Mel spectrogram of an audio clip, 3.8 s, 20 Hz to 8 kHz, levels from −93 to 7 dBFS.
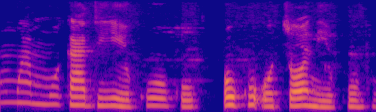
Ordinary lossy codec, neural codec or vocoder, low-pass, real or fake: none; none; none; real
